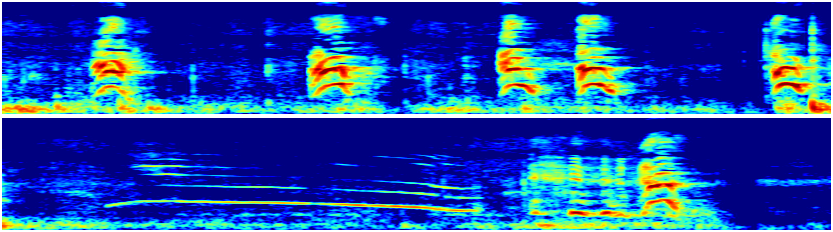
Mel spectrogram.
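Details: Playful Pomeranian puppy giving a run of short, sharp, high yapping barks, about one every half second, then a drawn-out whining tone sliding gently downward, followed by a few more yaps.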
